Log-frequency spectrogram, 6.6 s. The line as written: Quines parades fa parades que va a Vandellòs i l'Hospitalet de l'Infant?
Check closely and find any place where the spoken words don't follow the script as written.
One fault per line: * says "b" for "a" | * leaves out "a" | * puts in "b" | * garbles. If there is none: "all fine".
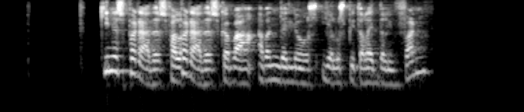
all fine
